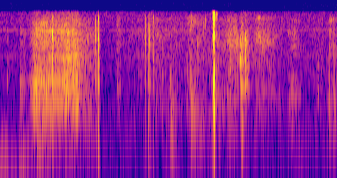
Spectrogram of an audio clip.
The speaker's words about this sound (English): Excuse me, I had to cough.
